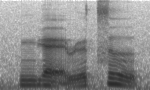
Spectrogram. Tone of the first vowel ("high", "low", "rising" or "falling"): low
